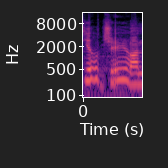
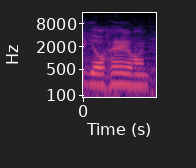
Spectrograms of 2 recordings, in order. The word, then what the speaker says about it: Yeljeon: You tell them to hold on to the little girl, and Yeljeon replies, "It's pronounced Yeljeon, not Yelheon."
